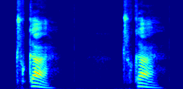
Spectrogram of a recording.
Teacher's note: you can hear how the vowel was whispered. It was completely devoiced.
